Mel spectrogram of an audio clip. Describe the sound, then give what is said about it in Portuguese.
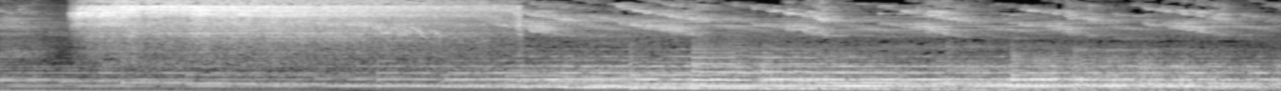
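A person hisses through their teeth like a snake, releasing air through the mouth in one steady, breathy hiss lasting about two seconds, while lying face down, pressing the hands against the ground and lifting chest and head. It is fairly loud, over continuous background music that keeps playing after it. “Soltem um ar pela boca entre os dentes, imitando o som de uma cobra.”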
